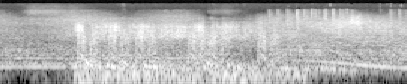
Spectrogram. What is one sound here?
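Aircraft engines drone overhead.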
